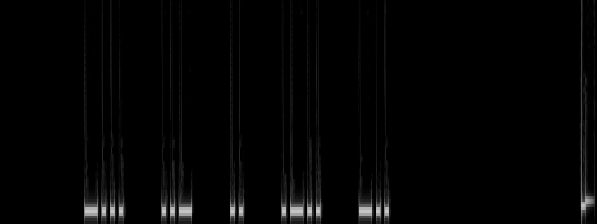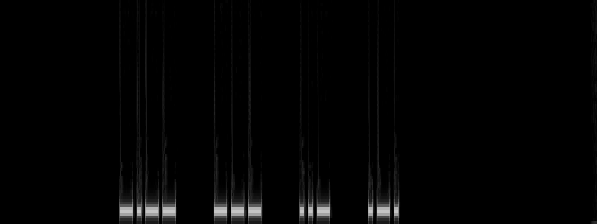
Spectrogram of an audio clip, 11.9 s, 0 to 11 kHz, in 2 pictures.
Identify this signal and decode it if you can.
Morse code, heard as a keyed tone, about 28 wpm, spaced as for 16 wpm, 700 Hz. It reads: BUILD YOUR
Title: 3x Character Spacing - Top 200 Words - 28wpm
